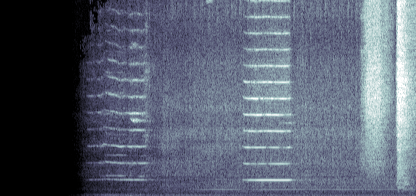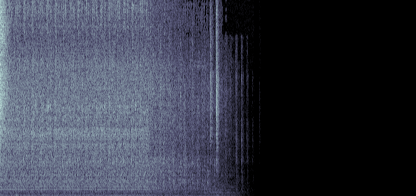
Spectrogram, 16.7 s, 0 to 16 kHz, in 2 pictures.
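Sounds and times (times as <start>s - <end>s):
diesel vehicle exterior approaching, stopping and switching off: 1.8s - 13.2s.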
